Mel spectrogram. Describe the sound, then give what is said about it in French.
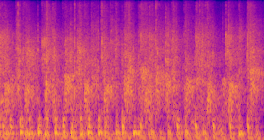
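The studio audience of the TSF Jazz show Daily Express applauds: a dense, steady patter of many hands clapping together, fairly loud and even throughout, with no voices over it. “Et je précise quand même, parce qu'on l'a pas dit depuis le début, que cette émission est en public, la preuve, on peut tous s'applaudir.”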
